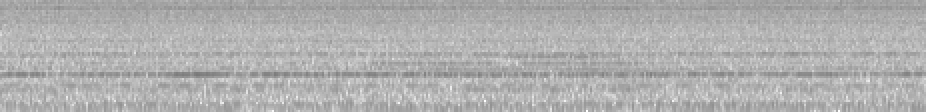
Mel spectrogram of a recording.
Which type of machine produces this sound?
fan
